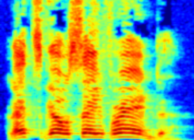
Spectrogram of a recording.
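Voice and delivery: high, loud, slow rallying call; rally the crew to the rescue; determined girl. A narrator's reading. Joy rallies the crew to save Red, high and loud.

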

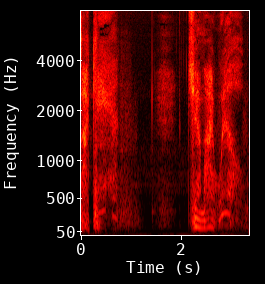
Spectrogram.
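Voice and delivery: soft whisper, drawn out at the end. Acted. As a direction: whisper a quiet promise to each person by name. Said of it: "God whispers".

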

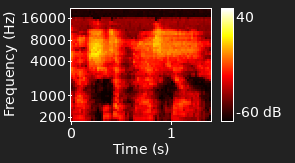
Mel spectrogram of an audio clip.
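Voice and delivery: muttered eye-roll. Retold or imitated. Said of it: "She's like".

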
